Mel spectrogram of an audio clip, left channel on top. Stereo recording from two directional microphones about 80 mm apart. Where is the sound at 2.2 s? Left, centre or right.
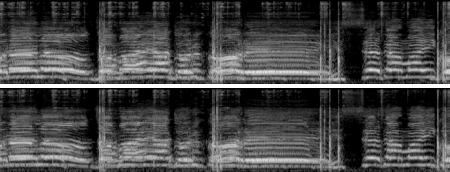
Centre.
